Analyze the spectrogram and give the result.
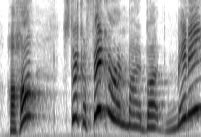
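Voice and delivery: very high, squeaky cartoonish voice. Speaker describing how he makes the Mickey Mouse bit dirty, in a Mickey Mouse voice. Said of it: "I take the Mickey Mouse thing".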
